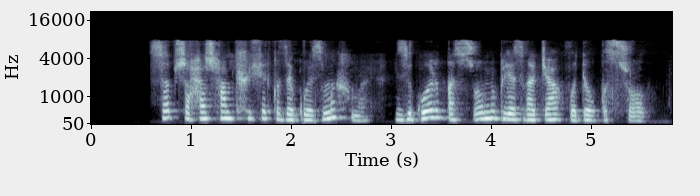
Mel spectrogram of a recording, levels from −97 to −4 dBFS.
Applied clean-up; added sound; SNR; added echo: neural mask model DeepFilterNet 3.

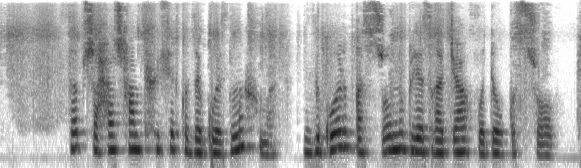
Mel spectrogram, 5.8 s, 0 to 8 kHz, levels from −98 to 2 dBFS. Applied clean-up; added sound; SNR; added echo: neural mask model RNNoise.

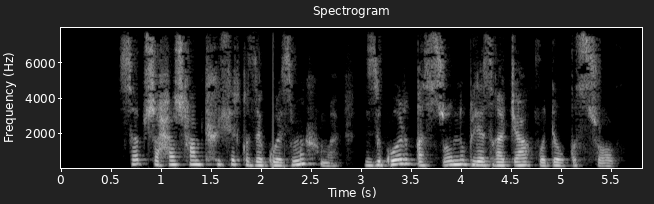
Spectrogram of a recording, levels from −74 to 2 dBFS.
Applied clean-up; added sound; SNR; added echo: none; none; none; none.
